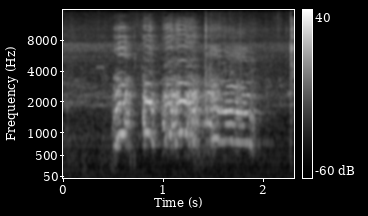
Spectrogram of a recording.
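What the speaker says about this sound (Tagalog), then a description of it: "Ayan, mga manok-manok na nagkalat." A rooster crows loudly and close by, one long drawn-out call with a clucking chicken briefly heard near the start.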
